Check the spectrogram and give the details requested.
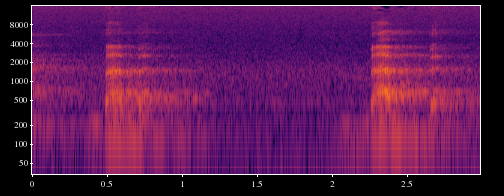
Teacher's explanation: posisinya qalqalah kubra, jadi dipantulkannya agak besar sedikit, berbeda dengan yang di tengah-tengah kalimat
